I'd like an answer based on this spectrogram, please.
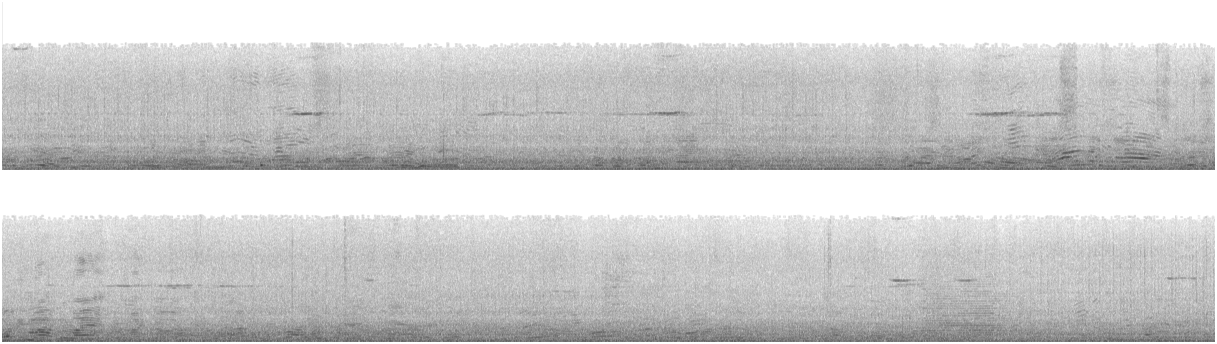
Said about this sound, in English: Boy likes those big fire trucks. I know. Huge fire trucks.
